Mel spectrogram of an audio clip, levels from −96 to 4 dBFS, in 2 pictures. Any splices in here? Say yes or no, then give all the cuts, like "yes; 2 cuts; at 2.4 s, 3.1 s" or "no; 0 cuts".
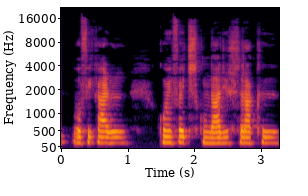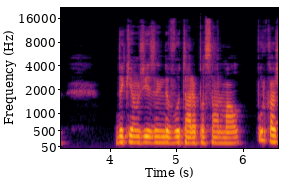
no; 0 cuts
